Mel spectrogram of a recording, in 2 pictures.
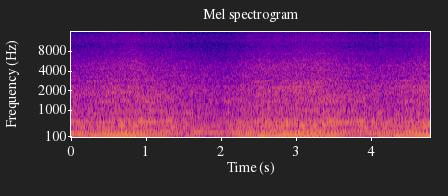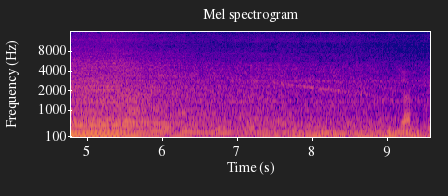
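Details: Yamaha Lexi 125 with weak power on climbs: on full throttle the revs swell then flatten at the same ceiling, as if held back; cause later found to be the fuel injector.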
